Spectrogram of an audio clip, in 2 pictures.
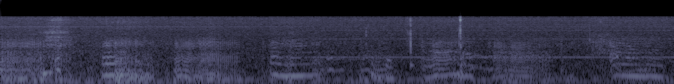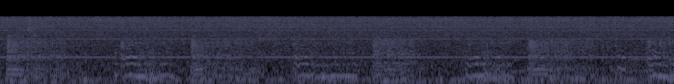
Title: Funny Dog Snoring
